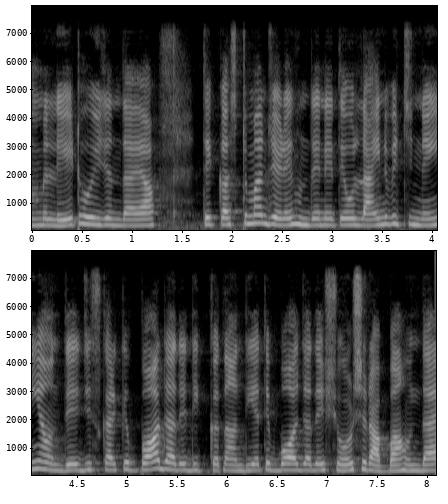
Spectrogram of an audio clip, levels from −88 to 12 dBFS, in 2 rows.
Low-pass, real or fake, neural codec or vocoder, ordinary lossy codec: 7.2 kHz; fake; codec, 24 kHz, 3.1 kbps, DualCodec; none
